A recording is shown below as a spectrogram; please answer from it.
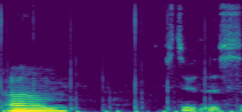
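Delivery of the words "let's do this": whispering. Real, not acted. Sneaking past enemy, whispering.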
